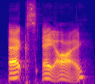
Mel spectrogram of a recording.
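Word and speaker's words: X Æ: it up it's pronounced x as in the letter and then a i as in like artificial intelligence and then i don't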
